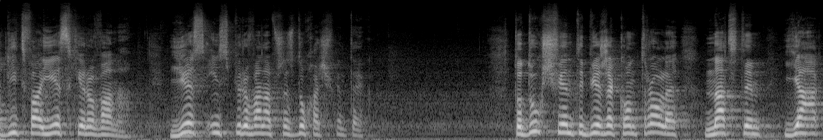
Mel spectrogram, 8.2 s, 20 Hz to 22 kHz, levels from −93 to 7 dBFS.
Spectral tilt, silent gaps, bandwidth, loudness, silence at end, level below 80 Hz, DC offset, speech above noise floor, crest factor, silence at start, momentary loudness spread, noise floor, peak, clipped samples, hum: -5 dB/octave; none; 15 kHz; -23 LUFS; 0 s; -54 dBFS; under 0.1%; 29 dB; 18 dB; 0 s; 12 LU; -51 dBFS; -4 dBFS; under 0.1%; none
